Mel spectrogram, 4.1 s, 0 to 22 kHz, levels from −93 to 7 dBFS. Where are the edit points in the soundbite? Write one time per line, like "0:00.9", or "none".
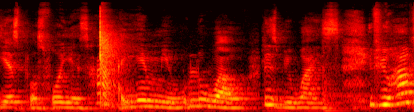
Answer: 0:02.4

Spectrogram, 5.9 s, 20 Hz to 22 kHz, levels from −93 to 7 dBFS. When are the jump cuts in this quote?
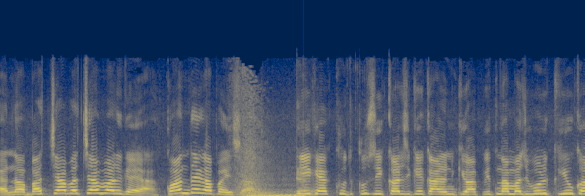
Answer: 0:02.9

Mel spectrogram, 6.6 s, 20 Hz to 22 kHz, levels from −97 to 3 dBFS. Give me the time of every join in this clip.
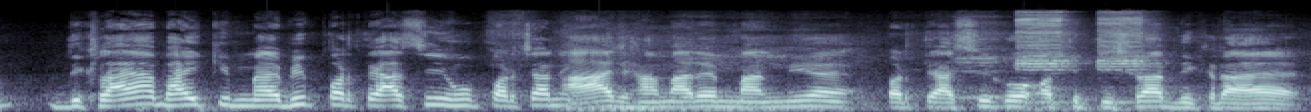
0:02.8

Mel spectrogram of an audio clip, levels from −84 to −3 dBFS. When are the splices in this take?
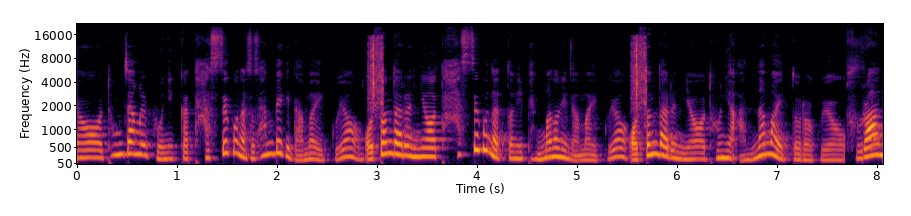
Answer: none

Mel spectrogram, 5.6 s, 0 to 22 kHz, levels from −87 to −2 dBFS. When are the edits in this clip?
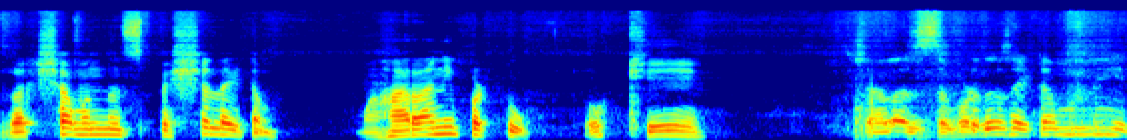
0:01.9

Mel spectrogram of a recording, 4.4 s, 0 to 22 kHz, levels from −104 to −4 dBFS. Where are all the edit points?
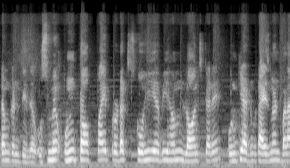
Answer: none

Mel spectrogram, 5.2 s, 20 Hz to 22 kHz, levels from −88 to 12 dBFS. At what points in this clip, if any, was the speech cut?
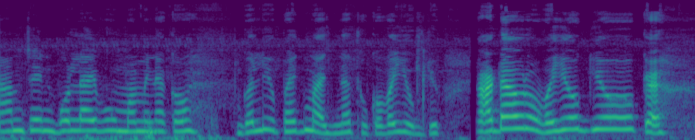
0:03.6

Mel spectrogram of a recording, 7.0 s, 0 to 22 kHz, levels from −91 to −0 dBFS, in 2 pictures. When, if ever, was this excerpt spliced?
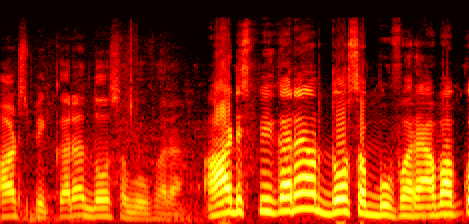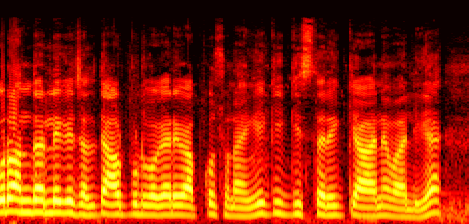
none

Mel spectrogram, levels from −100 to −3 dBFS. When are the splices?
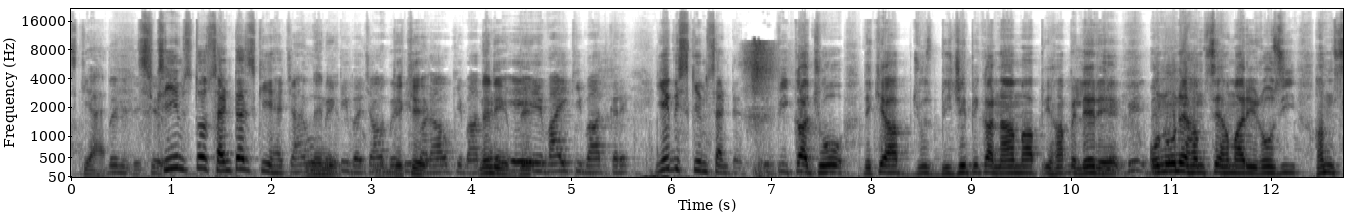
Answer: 0:06.9

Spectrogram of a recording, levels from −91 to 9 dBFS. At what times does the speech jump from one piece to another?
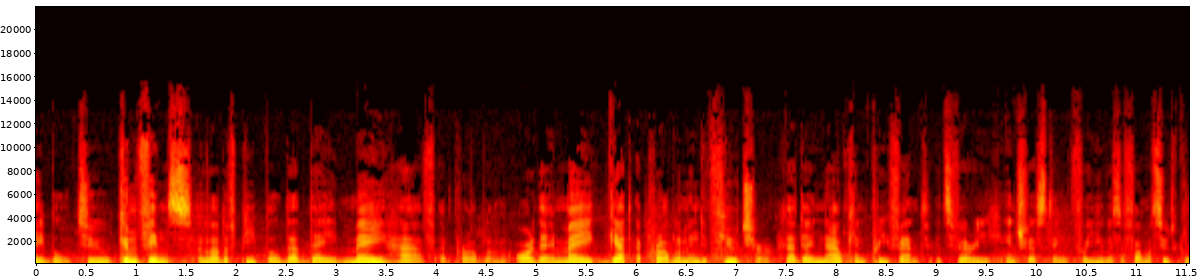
0:00.8
0:07.4

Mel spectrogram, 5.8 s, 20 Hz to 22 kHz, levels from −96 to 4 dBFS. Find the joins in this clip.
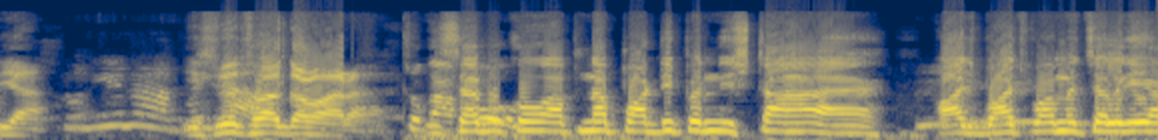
0:02.1

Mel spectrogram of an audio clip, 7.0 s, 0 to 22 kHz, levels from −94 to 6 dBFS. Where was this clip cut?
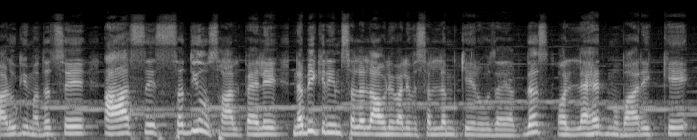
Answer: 0:00.9

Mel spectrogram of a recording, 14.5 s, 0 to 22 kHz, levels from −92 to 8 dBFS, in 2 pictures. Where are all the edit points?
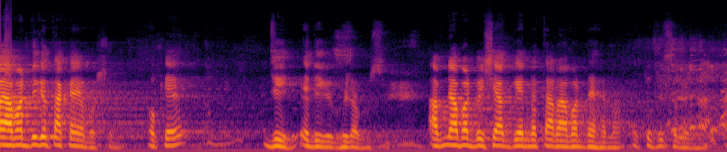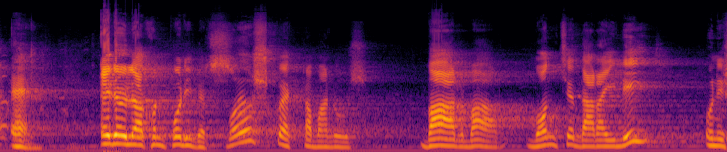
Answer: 0:09.4

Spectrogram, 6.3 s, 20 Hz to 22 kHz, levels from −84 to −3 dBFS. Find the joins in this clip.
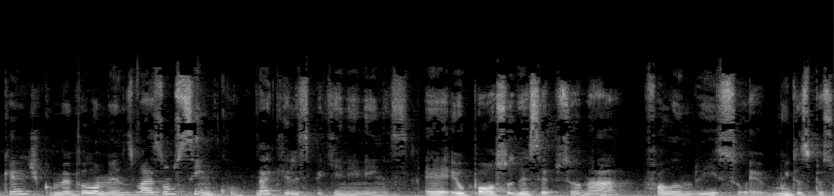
0:03.0

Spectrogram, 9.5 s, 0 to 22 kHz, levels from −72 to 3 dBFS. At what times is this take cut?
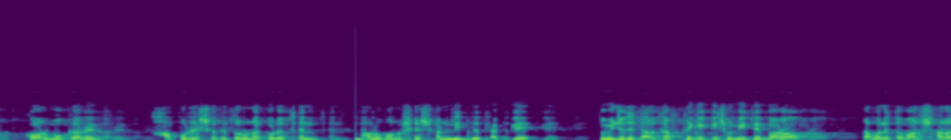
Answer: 0:03.5

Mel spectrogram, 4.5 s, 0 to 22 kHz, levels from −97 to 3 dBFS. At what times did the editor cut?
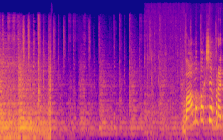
0:01.8

